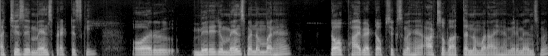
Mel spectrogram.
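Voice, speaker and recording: Over a quiet background, a man's dark, mellow tone comes through with fairly even intonation and a dry sound with no echo. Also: moderate pace. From Morena district, Chambal region, Madhya Pradesh, India; Madhya Pradesh. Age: 20s. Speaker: police officer, exam topper. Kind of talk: motivational talk and exam guidance. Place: studio. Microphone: headset.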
